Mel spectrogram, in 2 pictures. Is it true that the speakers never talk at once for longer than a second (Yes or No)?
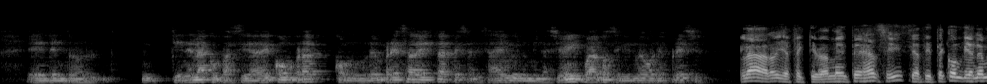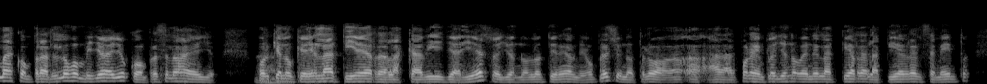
Yes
